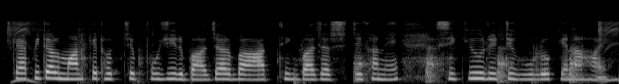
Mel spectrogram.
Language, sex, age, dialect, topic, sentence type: Bengali, female, 18-24, Northern/Varendri, banking, statement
